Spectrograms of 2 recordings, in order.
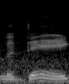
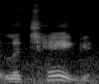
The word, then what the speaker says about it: Ledaig: but as you know the uh pronunciation of distilleries and whiskies in Scotland uh follows their language so anyway Le is the name of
